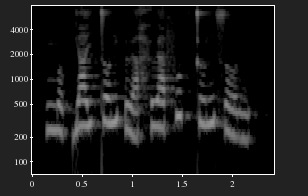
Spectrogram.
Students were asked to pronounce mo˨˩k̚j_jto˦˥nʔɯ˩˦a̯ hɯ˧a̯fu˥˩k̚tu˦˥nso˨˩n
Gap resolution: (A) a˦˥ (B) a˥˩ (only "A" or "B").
A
